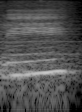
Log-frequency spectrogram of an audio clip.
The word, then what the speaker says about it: литература: Okay, американская литература. Clearly. No rush. Litera. What's the next syllable?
